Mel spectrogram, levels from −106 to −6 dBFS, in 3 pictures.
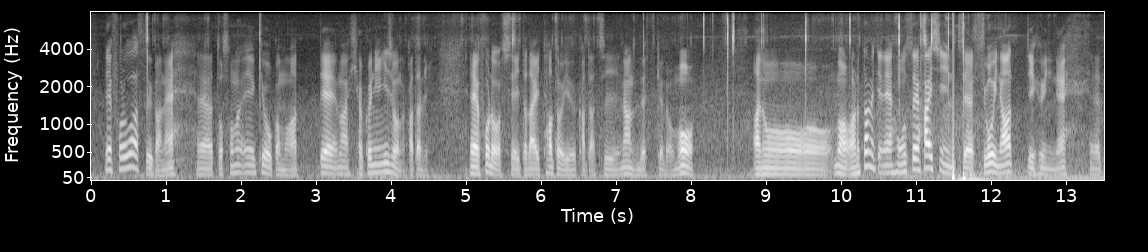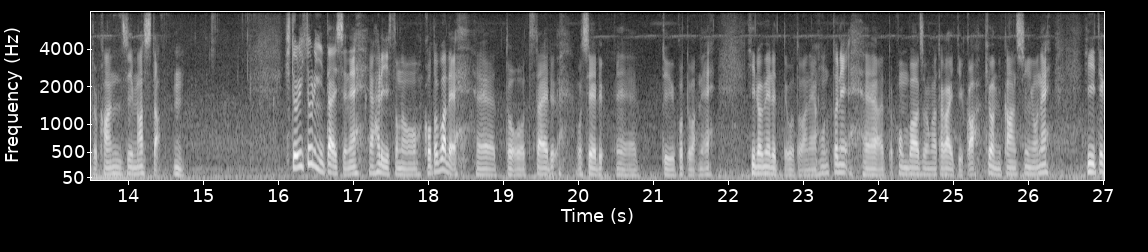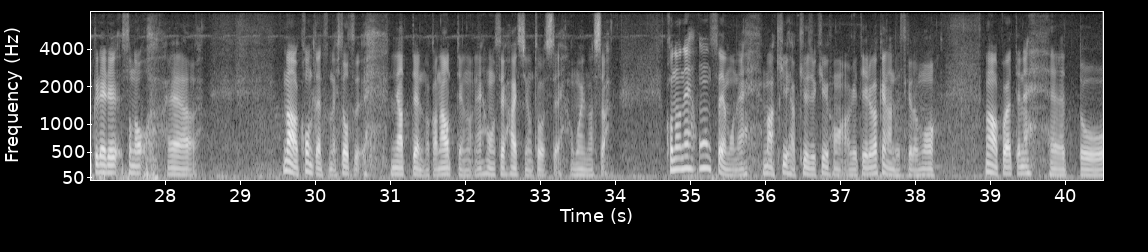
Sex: male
